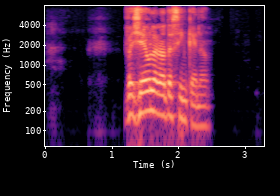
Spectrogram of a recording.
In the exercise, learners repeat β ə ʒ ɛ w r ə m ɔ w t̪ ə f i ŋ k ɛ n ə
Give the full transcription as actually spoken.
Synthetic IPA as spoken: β ə ʒ ɛ w l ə n ɔ t̪ ə s i ŋ k ɛ n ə

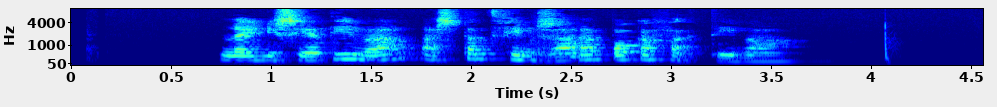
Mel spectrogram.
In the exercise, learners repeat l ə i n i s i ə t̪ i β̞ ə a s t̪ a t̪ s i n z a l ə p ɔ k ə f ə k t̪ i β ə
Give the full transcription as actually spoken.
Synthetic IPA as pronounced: l ə i n i s i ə t̪ i β̞ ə a s t̪ a t̪ f i n z a ɾ ə p ɔ k ə f ə k t̪ i β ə

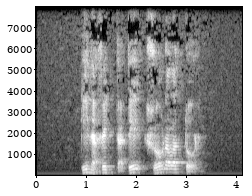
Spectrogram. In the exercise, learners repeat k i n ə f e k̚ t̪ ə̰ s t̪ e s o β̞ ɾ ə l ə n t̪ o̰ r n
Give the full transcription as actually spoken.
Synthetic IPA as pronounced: k i n ə f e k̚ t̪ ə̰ t̪ e s o β̞ ɾ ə l ə n t̪ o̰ r n

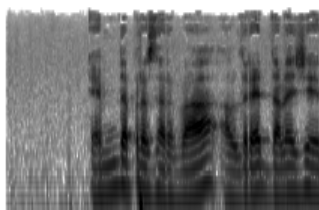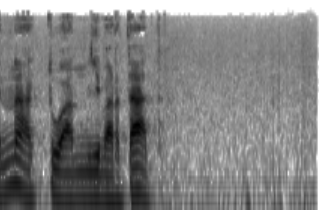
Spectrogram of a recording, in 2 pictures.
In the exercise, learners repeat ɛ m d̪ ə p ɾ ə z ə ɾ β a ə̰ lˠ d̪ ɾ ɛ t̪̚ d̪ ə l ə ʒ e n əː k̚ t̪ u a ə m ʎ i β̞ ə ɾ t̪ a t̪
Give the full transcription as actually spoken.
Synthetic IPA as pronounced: ɛ m d̪ ə p ɾ ə z ə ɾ β a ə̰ lˠ d̪ ɾ ɛ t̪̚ d̪ ə l ə ʒ e n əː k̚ t̪ u a ə m ʎ i β̞ ə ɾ t̪ a t̪

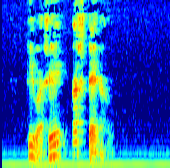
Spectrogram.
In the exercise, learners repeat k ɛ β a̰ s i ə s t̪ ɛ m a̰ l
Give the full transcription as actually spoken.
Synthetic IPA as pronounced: k i β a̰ s e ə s t̪ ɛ n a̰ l

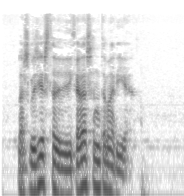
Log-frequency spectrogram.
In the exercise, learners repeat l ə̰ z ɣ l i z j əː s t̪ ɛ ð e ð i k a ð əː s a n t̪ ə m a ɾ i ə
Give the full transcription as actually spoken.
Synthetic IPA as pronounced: l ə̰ z ɣ l e z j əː s t̪ a ð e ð i k a ð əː s a n t̪ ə m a ɾ i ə

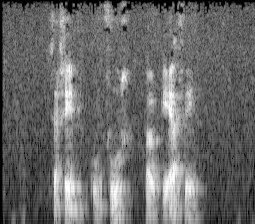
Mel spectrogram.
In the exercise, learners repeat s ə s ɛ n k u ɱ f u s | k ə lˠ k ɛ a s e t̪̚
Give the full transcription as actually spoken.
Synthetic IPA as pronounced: s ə s e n k u ɱ f u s | p ə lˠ k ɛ a f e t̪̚

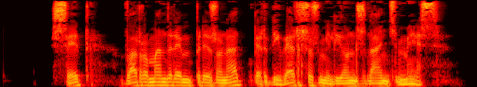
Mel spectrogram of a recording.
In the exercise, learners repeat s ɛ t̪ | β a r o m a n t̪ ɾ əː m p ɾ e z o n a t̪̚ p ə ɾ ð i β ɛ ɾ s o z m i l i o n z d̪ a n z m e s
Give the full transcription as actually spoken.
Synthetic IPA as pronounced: s ɛ t̪ | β a r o m a n d̪ ɾ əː m p ɾ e z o n a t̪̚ p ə ɾ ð i β ɛ ɾ s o z m i l i o n z d̪ a ɲ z m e s

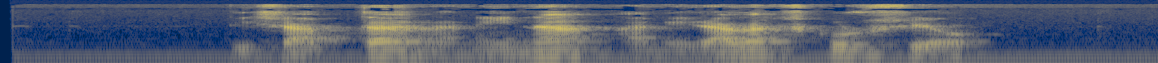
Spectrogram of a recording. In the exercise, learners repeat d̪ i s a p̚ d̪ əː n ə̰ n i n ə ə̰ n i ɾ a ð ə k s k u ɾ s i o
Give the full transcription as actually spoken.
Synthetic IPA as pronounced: d̪ i s a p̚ t̪ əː n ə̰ n i n ə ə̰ n i ɾ a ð ə k s k u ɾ s i o

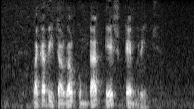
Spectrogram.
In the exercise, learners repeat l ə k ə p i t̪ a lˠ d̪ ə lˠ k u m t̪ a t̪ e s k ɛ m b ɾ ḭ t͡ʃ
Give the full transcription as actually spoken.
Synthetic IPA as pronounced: l ə k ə p i t̪ a lˠ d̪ ə lˠ k u m t̪ a t̪ e s k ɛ m b ɾ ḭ t͡ʃ

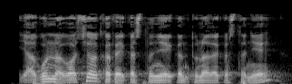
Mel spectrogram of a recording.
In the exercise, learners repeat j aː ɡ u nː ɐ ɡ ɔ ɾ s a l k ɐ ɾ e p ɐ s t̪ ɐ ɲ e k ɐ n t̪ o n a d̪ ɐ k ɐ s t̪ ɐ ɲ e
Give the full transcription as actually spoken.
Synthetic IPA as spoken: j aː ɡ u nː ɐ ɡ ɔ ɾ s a l k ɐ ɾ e k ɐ s t̪ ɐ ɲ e k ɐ n t̪ u n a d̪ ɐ k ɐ s t̪ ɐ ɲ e

